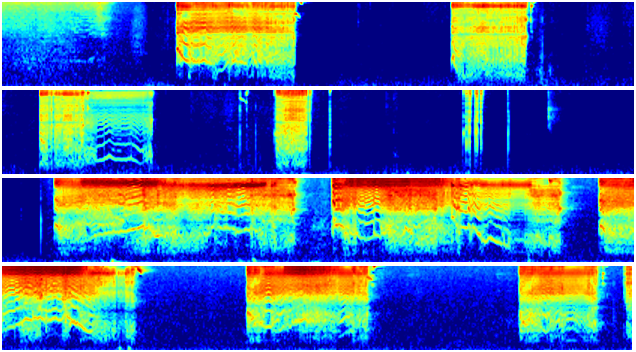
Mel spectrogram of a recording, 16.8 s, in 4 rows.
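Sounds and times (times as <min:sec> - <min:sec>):
several bats squeaking inside a small cave: 0:01.2 - 0:02.0, 0:03.0 - 0:03.6, 0:04.5 - 0:05.3, 0:06.0 - 0:06.3, 0:08.8 - 0:13.6, 0:14.3 - 0:15.2, 0:16.1 - 0:16.8.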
